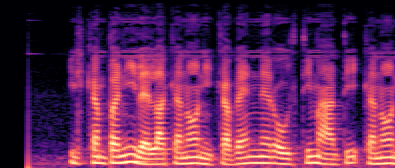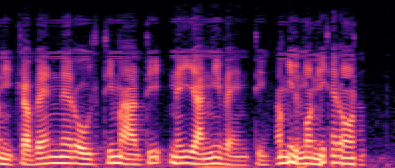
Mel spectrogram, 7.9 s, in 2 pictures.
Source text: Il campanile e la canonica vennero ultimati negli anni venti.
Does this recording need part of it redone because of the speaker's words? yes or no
yes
